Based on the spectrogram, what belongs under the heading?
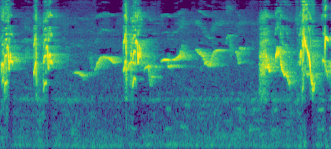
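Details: Oriental magpie-robin (kacer) song used as masteran: sharp chattering bursts alternating with smooth, drawn-out whistles that glide up and down, ending in harsh scratchy notes.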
